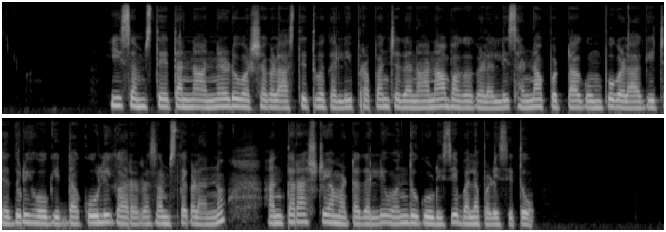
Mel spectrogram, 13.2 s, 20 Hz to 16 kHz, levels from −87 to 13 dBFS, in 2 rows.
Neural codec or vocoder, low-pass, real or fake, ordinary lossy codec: none; 14.4 kHz; real; none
